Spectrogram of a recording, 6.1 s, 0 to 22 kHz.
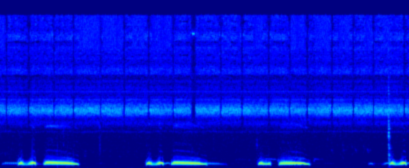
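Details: Cooing Spotted dove, described as a tenacious wild bird, delivers four phrases about every 1.8 seconds. Each is a quick doubled coo followed by a long mellow falling note. A steady faint electronic whine sits high in the background.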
